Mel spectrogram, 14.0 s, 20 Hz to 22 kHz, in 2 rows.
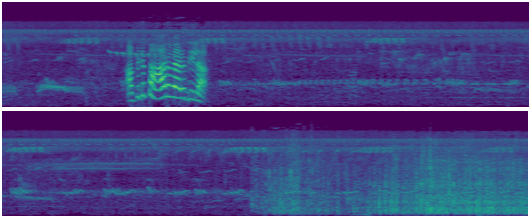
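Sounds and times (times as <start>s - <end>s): insects trilling and chirping: 0.0s - 14.0s
suitcase rolling over dirt road: 10.2s - 14.0s.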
